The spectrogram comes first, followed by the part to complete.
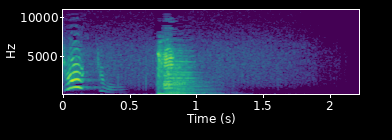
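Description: The ending of a song sung in Portuguese: a last note slides down in pitch, then a loud closing chord is struck about 0.7 s in and rings out, fading away within about a second.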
